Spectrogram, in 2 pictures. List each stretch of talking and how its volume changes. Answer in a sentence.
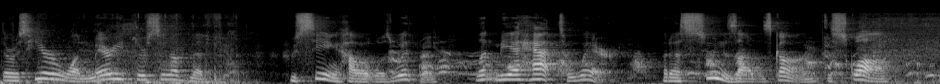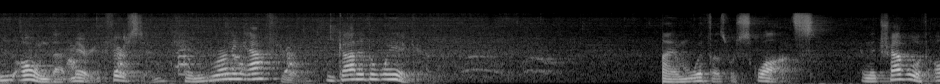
The talking can be heard from 0.0 to 13.7 s, at a steady volume; and briefly from 16.0 to 18.7 s.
